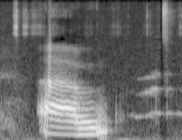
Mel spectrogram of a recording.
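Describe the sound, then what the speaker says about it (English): Single drawn-out meow from a cat shut behind a closed door, wanting to come in; a clear, fairly loud cry lasting about half a second between quieter moments. "So if you hear my cat meowing,"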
